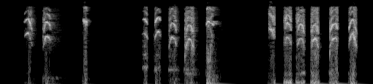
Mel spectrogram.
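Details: Kemade bird, a small songbird kept for its sweet song: sharp, very high ticking and squeaky notes in three short bursts with brief silent gaps between them, irregularly spaced.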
